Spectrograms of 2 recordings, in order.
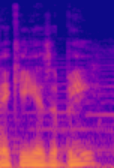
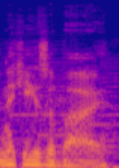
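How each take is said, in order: First: The last syllable sounds like 'bee'. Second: The last syllable sounds like 'bye'. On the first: "I'm pretty sure it's Nikki as a B" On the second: "or is it Nikki as a bi?"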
